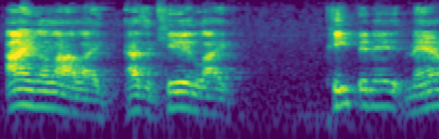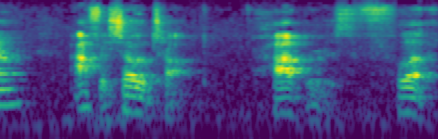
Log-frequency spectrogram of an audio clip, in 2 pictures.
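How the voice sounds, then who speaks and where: A man talks in a relaxed, slang-heavy way as a podcast guest, filling pauses with "like" and laughing easily. His voice sits at an ordinary pitch. The sound is roomy and set back from the mic, with a faint hiss behind. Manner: laid-back slang, many fillers, laughs often. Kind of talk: casual chat. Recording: echoey room, mic at a distance, faint noise.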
